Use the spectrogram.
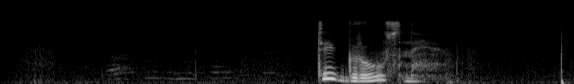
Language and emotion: Russian, sad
